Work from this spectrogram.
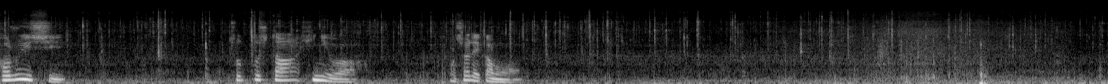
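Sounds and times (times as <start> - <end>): bamboo fire crackling: 0.0 - 11.0.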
